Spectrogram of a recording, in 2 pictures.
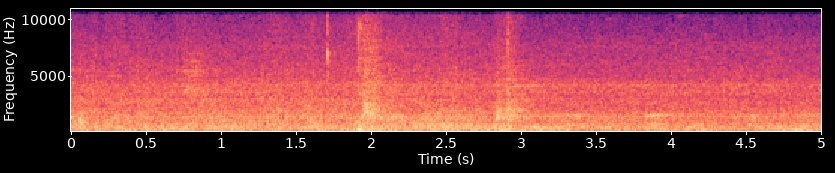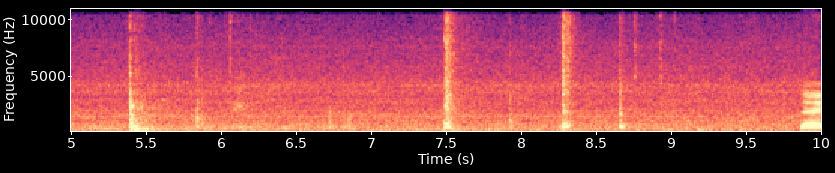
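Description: A few sharp knocks and clicks of a hand tool prying at old wooden floor pieces inside a fiberglass boat hull, over a steady background hiss. The loudest knock comes about halfway through, with three lighter ones near the end.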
